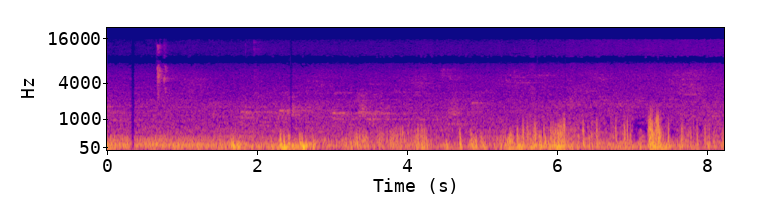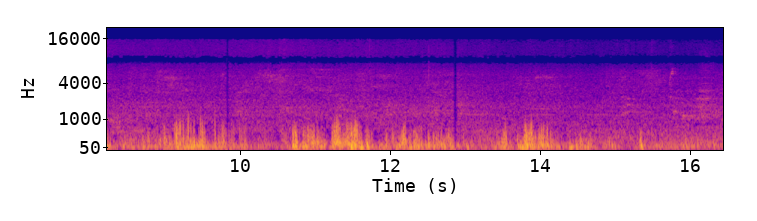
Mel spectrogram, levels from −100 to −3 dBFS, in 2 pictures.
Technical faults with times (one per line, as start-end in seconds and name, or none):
0.00-16.45 clock drift between sender and receiver
0.31-0.38 short stall from a late packet
1.48-12.25 repeated timing corrections
2.43-2.48 short stall from a late packet
9.81-9.86 short stall from a late packet
12.84-12.90 short stall from a late packet
14.29-15.86 repeated timing corrections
